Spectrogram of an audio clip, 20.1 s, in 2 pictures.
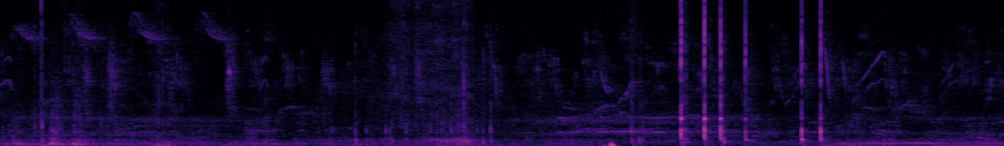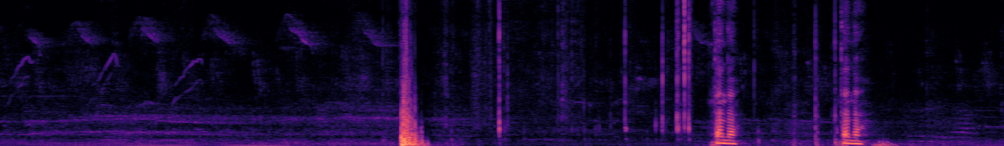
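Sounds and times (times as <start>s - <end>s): loud thump: 14.0s - 14.4s
sharp clicks: 16.2s - 17.2s.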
